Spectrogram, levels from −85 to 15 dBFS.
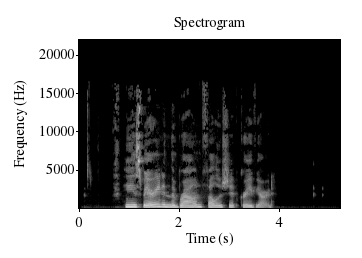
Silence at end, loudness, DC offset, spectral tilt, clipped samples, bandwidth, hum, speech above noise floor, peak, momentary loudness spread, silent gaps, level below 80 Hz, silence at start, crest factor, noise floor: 1.4 s; -14 LUFS; under 0.1%; -4.5 dB/octave; under 0.1%; 16.5 kHz; none; 63 dB; -2 dBFS; 11 LU; none; -62 dBFS; 0.9 s; 14 dB; -77 dBFS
